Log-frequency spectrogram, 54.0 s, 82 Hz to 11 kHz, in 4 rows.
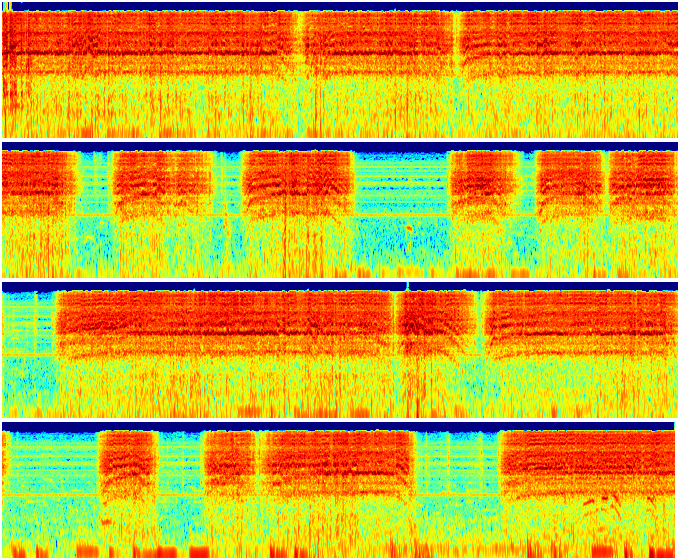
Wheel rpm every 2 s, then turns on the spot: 230, 240, 200, 190, 170, 230, 230, 90, 110, 150, 30, 80, 130, 100, 160, 230, 220, 180, 120, 230, 70, 70, 70, 200, 70, 110, 210.
20-24 26-28 42-44 48-50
